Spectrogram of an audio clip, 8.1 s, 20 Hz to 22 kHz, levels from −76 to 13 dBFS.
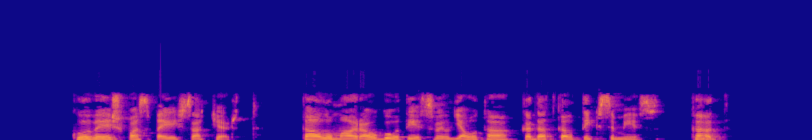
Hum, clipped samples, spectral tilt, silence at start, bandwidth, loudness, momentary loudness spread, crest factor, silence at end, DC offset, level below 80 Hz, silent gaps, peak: none; under 0.1%; -3 dB/octave; 0.7 s; 7.8 kHz; -14 LUFS; 8 LU; 16 dB; 0.9 s; under 0.1%; -58 dBFS; 2.64-3.01 s, 6.68-6.91 s; 0 dBFS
